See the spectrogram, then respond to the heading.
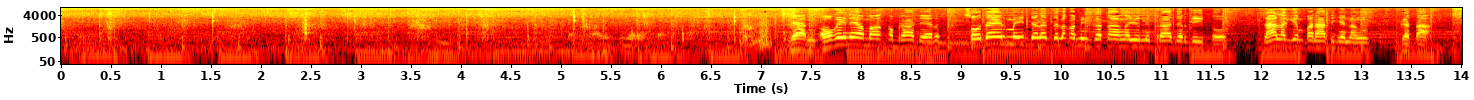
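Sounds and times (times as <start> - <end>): spatula scraping a pan: 0.0 - 7.7
food sizzling in oil: 0.0 - 14.0.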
